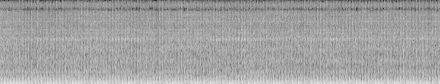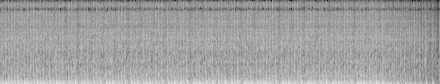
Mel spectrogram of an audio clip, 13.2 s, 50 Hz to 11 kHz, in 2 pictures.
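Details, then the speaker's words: Cub Cadet with plain Kohler KT17 twin, starts without choke: steady running with sharp puffing chuff and tinny rattle at the exhaust; loose muffler end cap leaking and vibrating, before muffler replacement. "And I'm exactly right. Right there is the issue. Let's start that up and you'll see how much that's leaking."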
